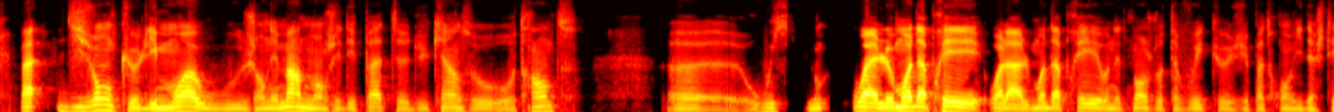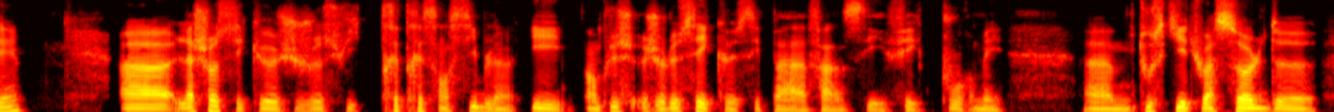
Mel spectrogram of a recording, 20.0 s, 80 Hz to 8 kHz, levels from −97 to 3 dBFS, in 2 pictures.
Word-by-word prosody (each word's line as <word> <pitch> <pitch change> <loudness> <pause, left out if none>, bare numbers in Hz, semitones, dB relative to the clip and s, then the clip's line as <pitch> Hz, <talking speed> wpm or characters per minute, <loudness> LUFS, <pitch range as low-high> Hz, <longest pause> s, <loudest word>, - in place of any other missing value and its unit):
Bah 115 0 +5
disons 125 +4 +2
que 105 - -4
les 100 +1 +2
mois 120 +5 +7
où 95 -3 -2
j'en 95 +2 -4
ai 100 - 0
marre 115 0 +7
de - - +2
manger 100 -1 -2
des 95 0 -7
pâtes 110 -1 -5
du 90 +1 -9
15 110 -2 -4
au 95 -1 -6
au 95 - -8
30, 125 +3 -4 0.7
heu, 90 -3 -5
oui 105 +1 -7 0.2
ou 105 +1 -4 0.2
ouais 115 -2 +10
le 110 0 +8
mois 125 +3 +10
d'après 120 -2 +7
voilà 100 -4 +6
le 90 - -2
mois 105 +3 0
d'après 110 0 0
honnêtement, 100 +2 -3
je - - -11
dois 95 - -8
t'avouer 95 +2 -8
que 90 -2 -10
j'ai 90 +3 -11
pas 95 - -8
trop 95 - -10
envie 90 0 -7
d'acheter, 115 +6 -5 0.8
heu, 95 -1 +2
la 110 +1 -2
chose, 130 +2 -2
c'est - - -11
que 95 -2 -6
je 95 +1 -9
suis 90 +1 -14
très, - - -7
très - - -8
sensible 100 -3 -9
et 95 -4 -4 0.2
en 95 -2 -6
plus 115 +3 -8
je 90 - -6
le 105 +3 -4
sais 105 +1 -3
que 85 -2 -12
c'est 80 - -14
pas 80 -3 -5
enfin 75 - -8
c'est 80 -2 -9
fait 85 -2 -11 0.2
pour, - - -12
mais 80 -1 -10 0.6
hem, 90 -2 -5
tout 115 -1 -6
ce - - -4
qui 115 - 0
est, - - +1
tu - - -11
vois? 105 -1 0
Soldes, 105 -2 +2
heu 90 -1 -4
100 Hz, 215 wpm, -25 LUFS, 90-110 Hz, 0.8 s, ouais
